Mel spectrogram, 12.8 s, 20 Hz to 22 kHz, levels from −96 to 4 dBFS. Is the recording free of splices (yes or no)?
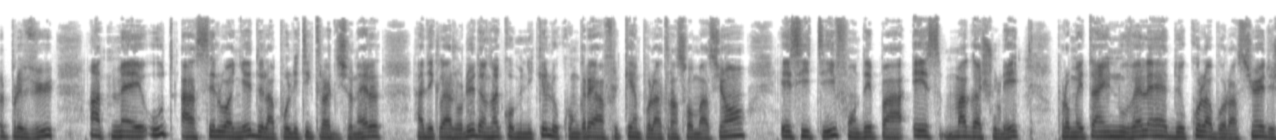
no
